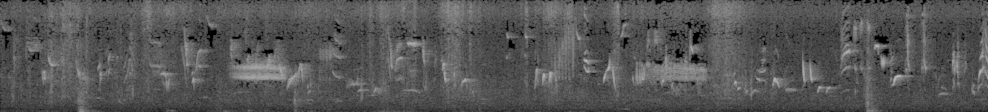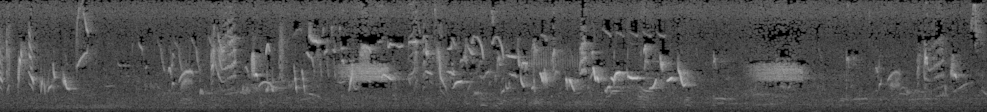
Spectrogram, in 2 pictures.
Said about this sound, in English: That's the song of the garden warbler. It kind of just keeps going.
